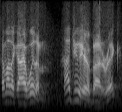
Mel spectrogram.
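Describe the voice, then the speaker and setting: A man's voice: a little high, sing-song, brisk, highs cut off. An actor playing a blunt, exasperated male homicide lieutenant in a 1940s radio drama.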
